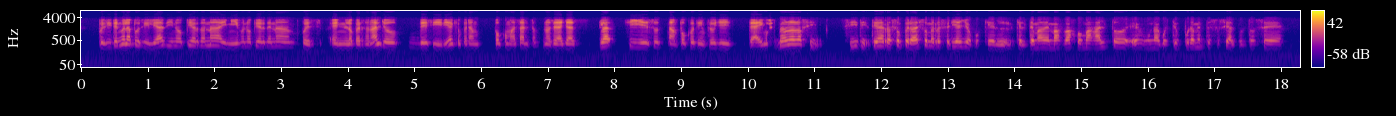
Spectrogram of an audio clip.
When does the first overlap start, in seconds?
none

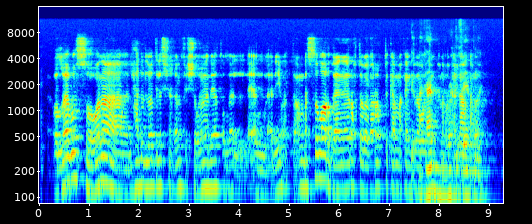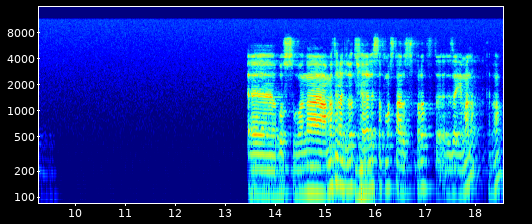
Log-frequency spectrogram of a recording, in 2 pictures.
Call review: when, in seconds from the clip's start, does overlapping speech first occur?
7.6 s

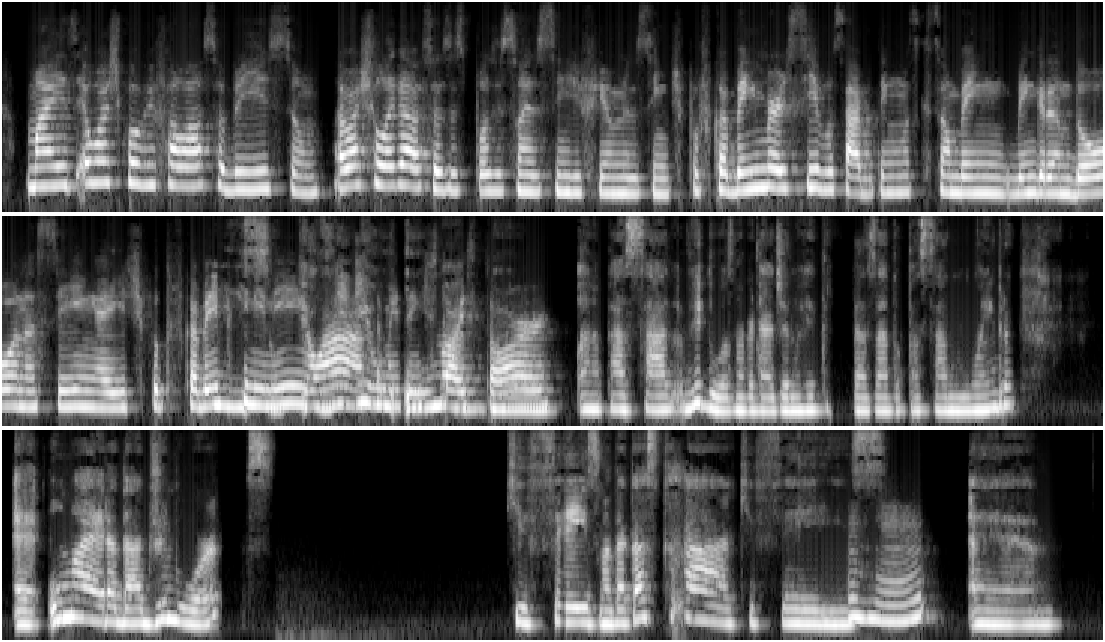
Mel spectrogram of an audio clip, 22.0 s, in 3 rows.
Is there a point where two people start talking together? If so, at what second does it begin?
8.7 s

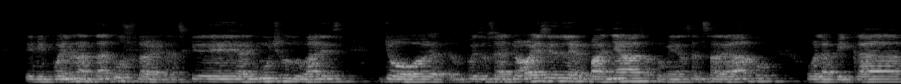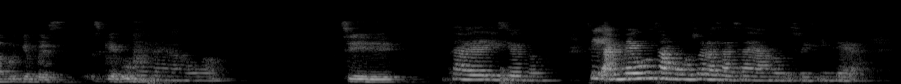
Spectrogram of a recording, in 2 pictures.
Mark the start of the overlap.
none

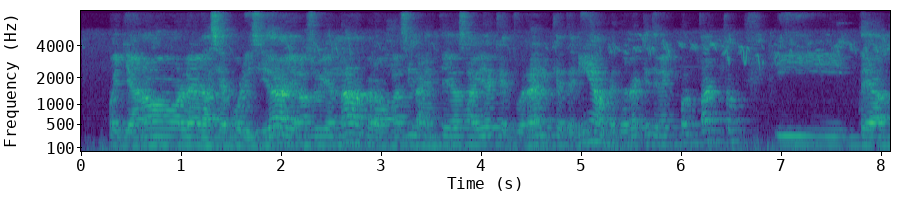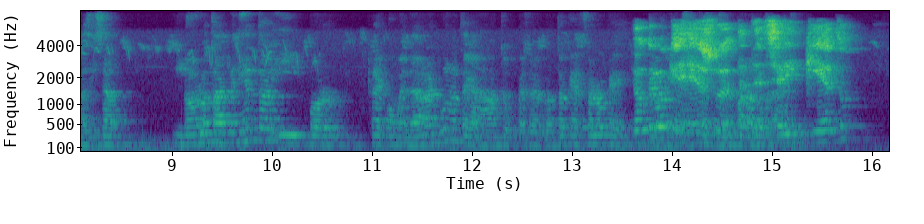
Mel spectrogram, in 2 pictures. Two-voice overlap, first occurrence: 13.6 s

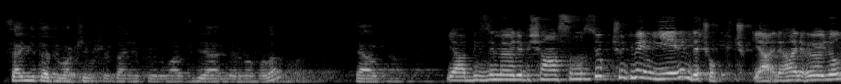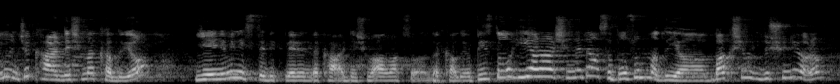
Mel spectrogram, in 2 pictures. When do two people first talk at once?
none

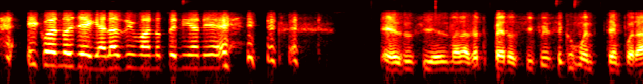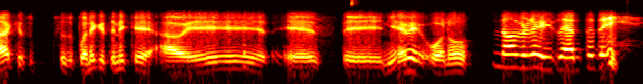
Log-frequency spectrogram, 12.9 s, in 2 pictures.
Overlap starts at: none

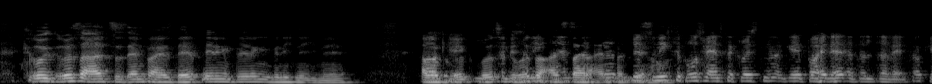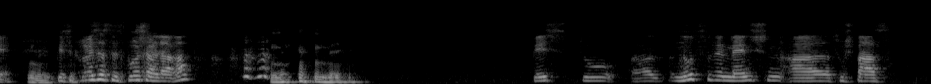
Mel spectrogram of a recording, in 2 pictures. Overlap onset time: 4.2 s

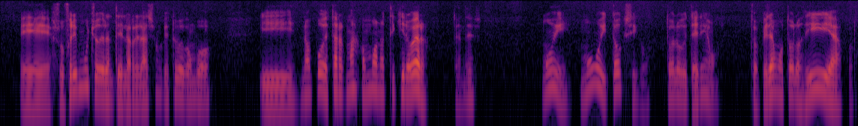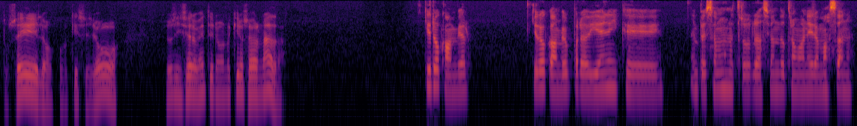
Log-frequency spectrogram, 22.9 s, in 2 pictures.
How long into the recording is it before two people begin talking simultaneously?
none

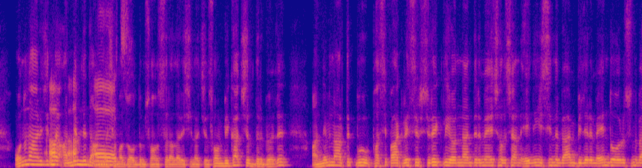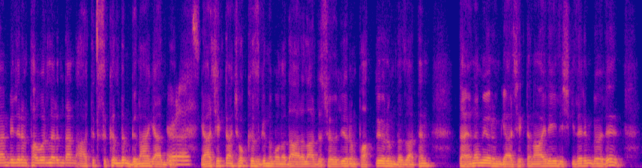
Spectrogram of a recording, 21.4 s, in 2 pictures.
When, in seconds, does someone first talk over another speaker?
0.8 s

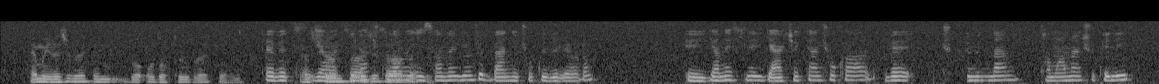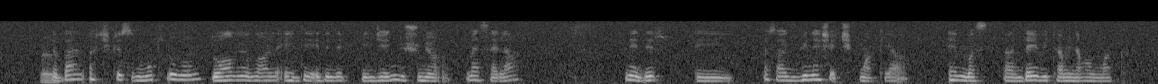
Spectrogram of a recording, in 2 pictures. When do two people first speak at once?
2.9 s

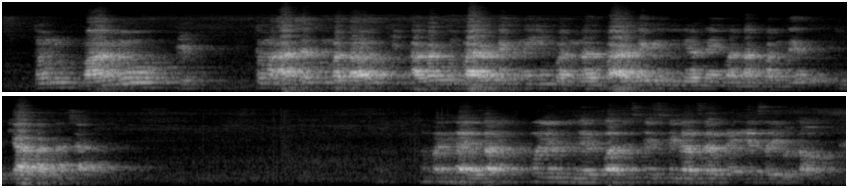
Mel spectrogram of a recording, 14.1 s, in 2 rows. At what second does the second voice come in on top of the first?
none

